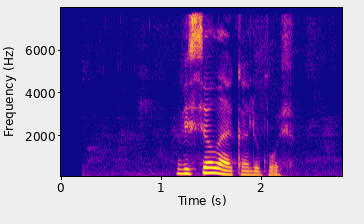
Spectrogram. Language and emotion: Russian, positive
